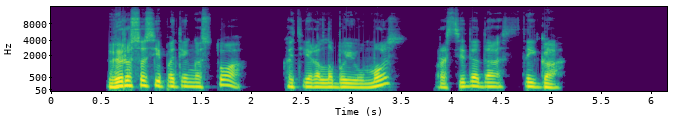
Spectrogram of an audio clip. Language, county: Lithuanian, Alytus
